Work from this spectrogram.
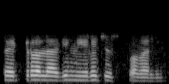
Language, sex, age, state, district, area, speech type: Telugu, female, 18-30, Andhra Pradesh, N T Rama Rao, urban, conversation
